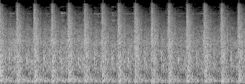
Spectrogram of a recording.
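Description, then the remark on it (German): A German MG-08 machine gun, the water-cooled, recoil-operated gun used by the German Empire's machine-gun detachments in World War I, fires a sustained, rapid burst of evenly spaced, sharp cracks, about six shots per second, loud and steady throughout with no voices. “Im Ersten Weltkrieg stellte das Deutsche Reich Maschinengewehrabteilungen mit dem MG-08 auf.”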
